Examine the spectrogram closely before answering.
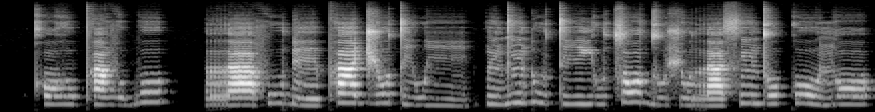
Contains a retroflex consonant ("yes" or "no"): no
